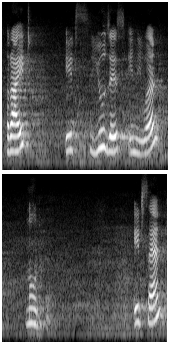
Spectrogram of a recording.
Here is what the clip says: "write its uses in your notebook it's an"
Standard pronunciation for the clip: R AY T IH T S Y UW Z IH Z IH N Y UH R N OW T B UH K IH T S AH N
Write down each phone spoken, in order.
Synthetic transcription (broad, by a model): R AY T IH T S Y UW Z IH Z IH N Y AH R N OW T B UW IH T S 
